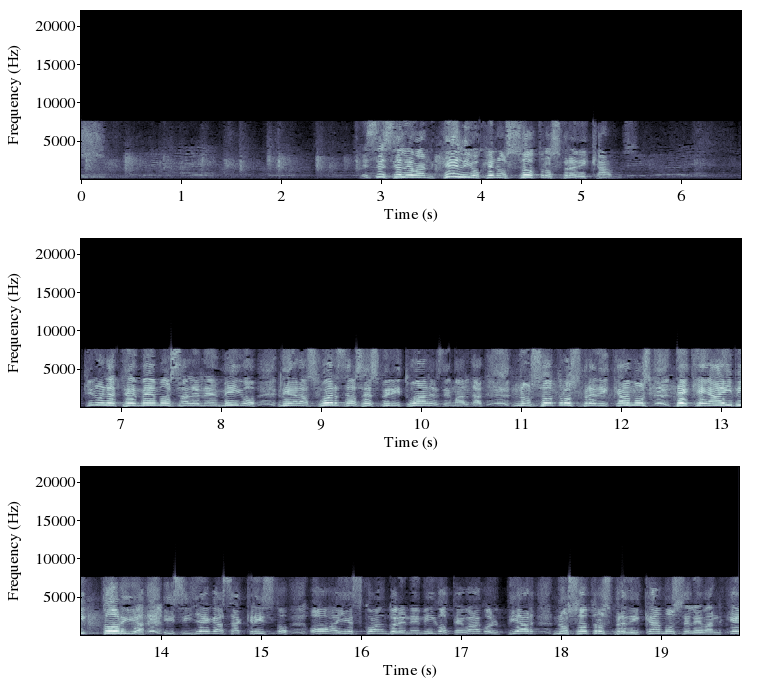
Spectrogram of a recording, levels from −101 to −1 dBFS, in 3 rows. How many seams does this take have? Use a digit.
3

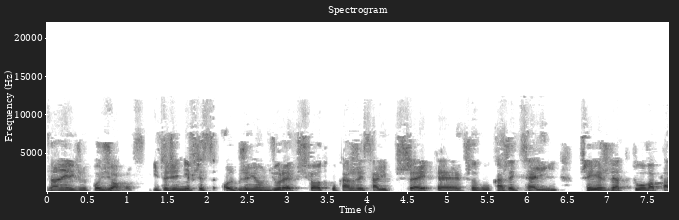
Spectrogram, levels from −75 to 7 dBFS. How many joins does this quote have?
1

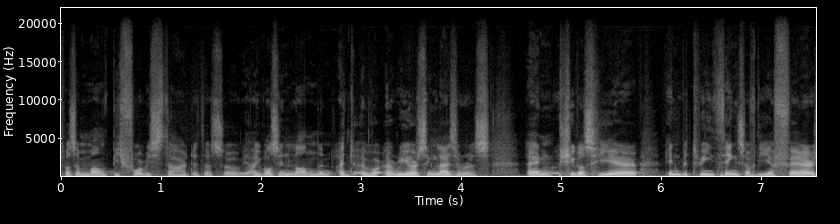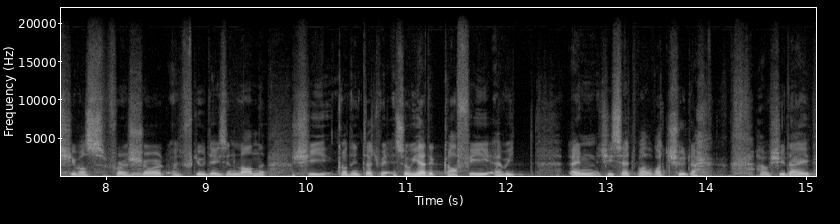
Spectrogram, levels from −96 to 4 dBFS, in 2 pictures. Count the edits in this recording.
2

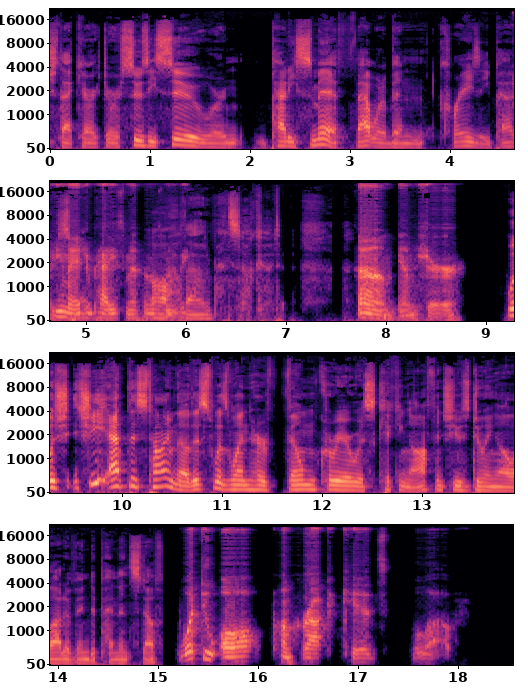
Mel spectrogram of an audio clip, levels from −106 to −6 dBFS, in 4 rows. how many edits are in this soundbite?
2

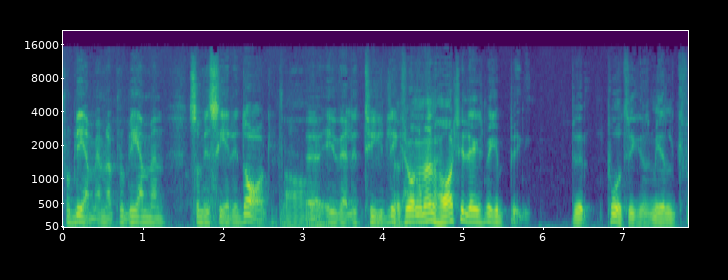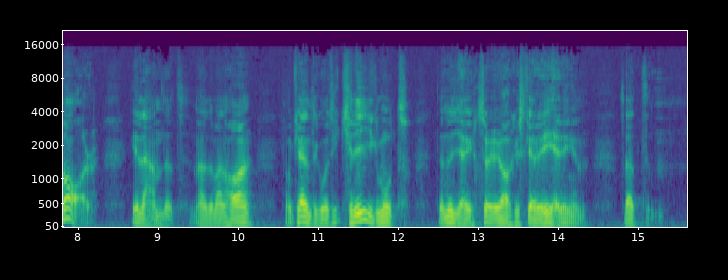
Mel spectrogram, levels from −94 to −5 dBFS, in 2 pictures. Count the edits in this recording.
0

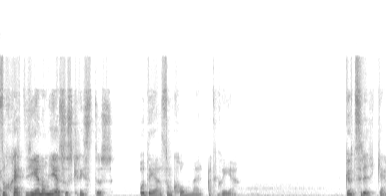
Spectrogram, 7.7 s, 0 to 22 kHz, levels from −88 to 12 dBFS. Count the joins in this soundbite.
0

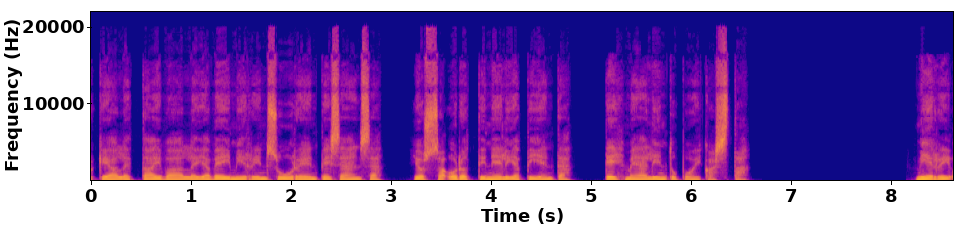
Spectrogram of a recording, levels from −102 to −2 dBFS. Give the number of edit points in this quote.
0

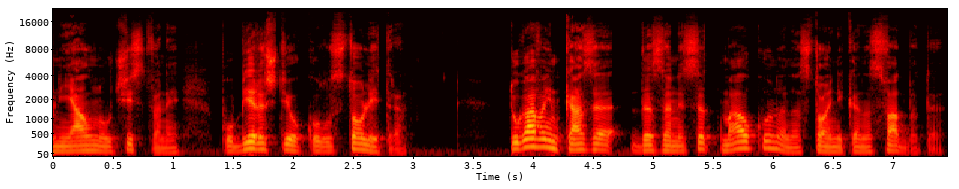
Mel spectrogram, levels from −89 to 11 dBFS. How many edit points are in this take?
0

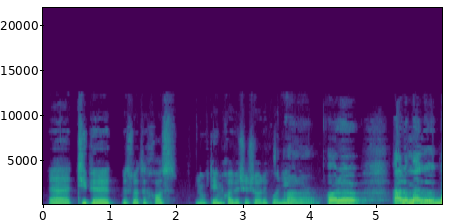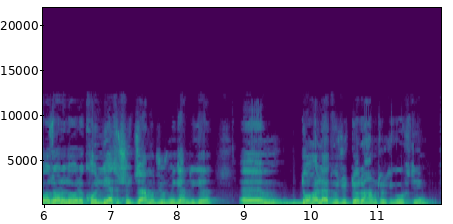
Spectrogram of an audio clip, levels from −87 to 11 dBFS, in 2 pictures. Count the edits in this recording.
1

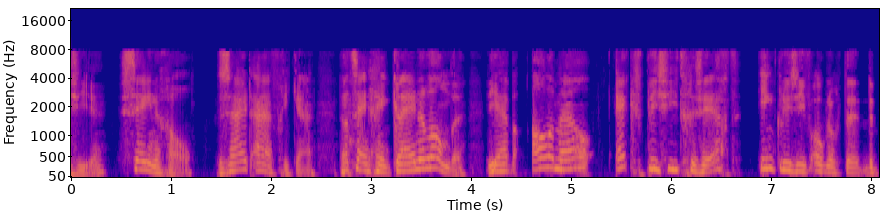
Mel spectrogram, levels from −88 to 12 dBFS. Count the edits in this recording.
0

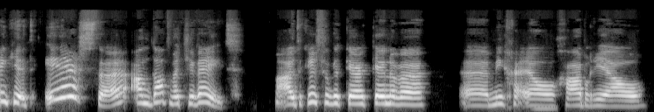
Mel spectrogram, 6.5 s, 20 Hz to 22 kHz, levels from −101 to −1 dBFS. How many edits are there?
1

